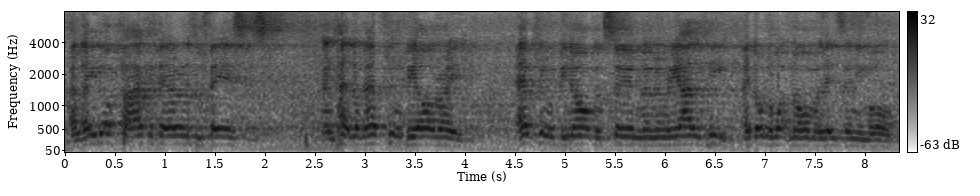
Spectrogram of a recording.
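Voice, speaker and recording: A man with an Irish accent delivers a prepared, personal rally speech in a slightly high voice. The sound is echoey and a little distant, with clear background noise. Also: steady tone, fairly quick. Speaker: speaker at a rally.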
